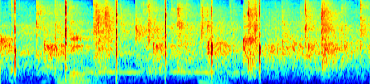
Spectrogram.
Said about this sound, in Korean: 우리 박수로 좀 축하해드립니다.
